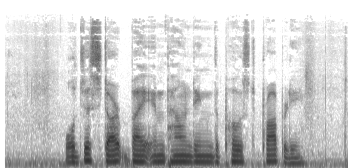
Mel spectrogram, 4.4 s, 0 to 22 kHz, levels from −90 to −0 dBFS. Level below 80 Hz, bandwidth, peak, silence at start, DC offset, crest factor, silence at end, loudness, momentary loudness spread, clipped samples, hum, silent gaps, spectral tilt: -42 dBFS; 15 kHz; -8 dBFS; 0.05 s; under 0.1%; 18 dB; 0 s; -25 LUFS; 21 LU; under 0.1%; none; none; -6 dB/octave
